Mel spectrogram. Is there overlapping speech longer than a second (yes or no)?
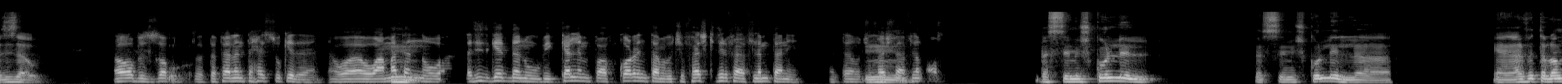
no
